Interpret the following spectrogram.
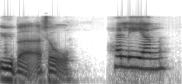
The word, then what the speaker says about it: Helene: Helene like Helen, but Helene. Helene.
